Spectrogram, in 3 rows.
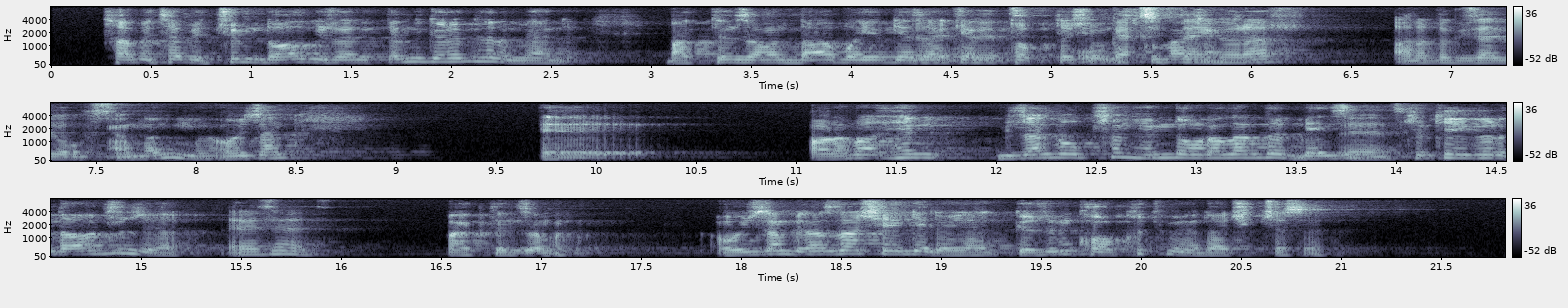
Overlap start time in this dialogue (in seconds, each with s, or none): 4.3 s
